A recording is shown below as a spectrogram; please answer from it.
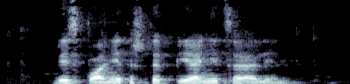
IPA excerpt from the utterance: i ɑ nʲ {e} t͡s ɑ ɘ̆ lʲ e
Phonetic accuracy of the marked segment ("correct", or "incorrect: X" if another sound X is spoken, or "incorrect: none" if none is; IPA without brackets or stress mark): incorrect: i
